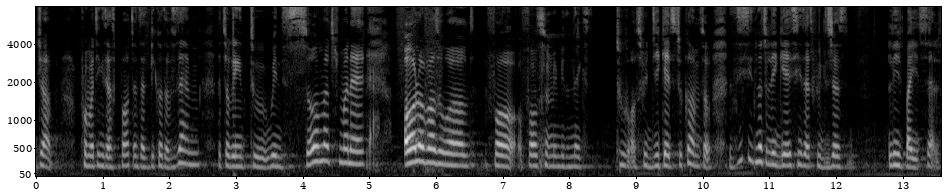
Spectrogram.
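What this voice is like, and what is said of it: French accent. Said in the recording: “My French accent is all over the place.”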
